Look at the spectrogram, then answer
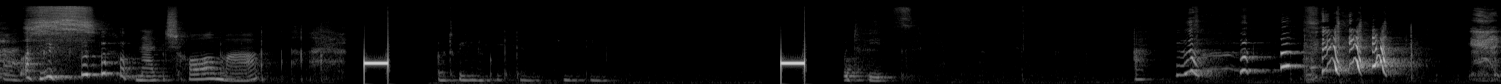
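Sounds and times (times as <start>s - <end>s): censor bleeps: 3.6s - 4.0s, 7.8s - 8.1s.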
